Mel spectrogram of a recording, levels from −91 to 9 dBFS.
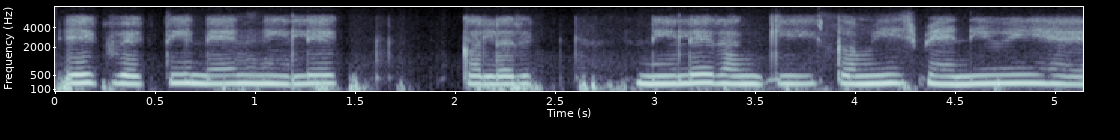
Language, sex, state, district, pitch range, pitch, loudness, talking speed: Hindi, female, Arunachal Pradesh, Papum Pare, 240-255 Hz, 245 Hz, -13 LUFS, 140 wpm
